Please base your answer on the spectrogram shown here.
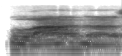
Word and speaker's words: Lana: It's Lana. Sorry if I butchered your name. No, Lana's how you say it. Have to say You can just say Lana.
